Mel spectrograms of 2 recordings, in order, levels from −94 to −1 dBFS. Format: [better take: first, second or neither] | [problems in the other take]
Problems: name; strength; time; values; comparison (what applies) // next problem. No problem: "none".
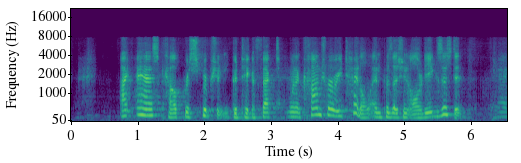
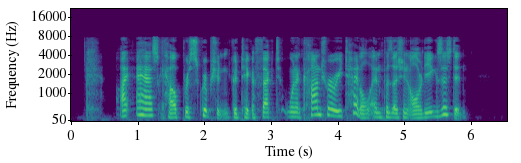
second | noise reduction (neural separator model SepFormer DNS4)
